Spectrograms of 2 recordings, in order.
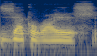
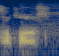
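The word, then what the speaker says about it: Zaccheaus: It's not Zacharias or anything like that. It's Zacchaeus. Zacchaeus, there we go. I'd be like, is it Zacharias, Zacchaeus?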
